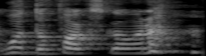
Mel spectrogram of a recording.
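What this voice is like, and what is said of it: Uncanny imitation of a male character. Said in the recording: “That was an uncanny impression. ... That sounded just like him, actually.”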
